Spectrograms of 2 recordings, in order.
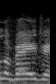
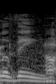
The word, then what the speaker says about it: Lavigne: Avril Lavigne. Avril Lavigne. Why do I always say You said Avril Lavigne. Avril Lavigne. G is silent. It's silent.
